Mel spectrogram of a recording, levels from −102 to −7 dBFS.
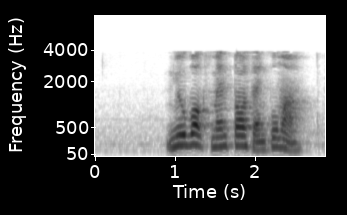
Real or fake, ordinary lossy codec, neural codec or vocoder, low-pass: fake; AAC, 16 kbps; vocoder, 44.1 kHz, 128 mel bands every 512 samples, BigVGAN v2; 7.2 kHz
